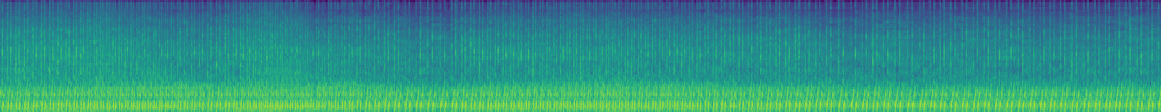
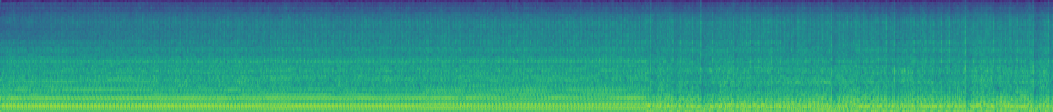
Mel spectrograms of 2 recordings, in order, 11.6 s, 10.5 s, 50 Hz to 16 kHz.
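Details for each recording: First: Polaris Sportsman 850 XP quad, sat for years on a cattle station, first start after checking spark and fuel pump: fast, even idle beat holding steady with no misses or knocks; idling properly. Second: Polaris Sportsman 850 XP quad, hard-worked bull catcher sat for a couple of years, parked up for pumping oil at the engine breather; first start on jump pack: uneven stumbling idle turning ragged and irregular, shooting flames and misfiring; owner suspects old fuel.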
